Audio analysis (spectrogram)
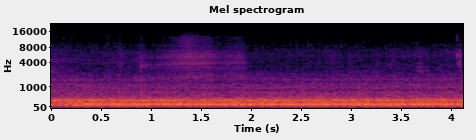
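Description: A 1957 Chevrolet drag racing car at a drag racing event gives off a steady low engine rumble at moderate distance, droning evenly without clear revving.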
